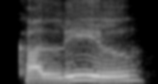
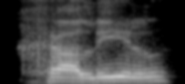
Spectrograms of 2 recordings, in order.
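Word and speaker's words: חליל: flauta o o boe kalil o Jalil pronunciado más como Jalil y vemos en varios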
